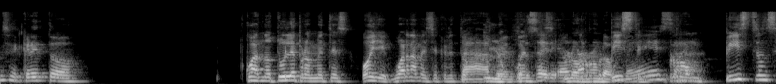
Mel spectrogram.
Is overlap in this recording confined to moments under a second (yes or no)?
no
